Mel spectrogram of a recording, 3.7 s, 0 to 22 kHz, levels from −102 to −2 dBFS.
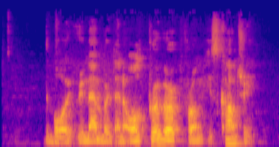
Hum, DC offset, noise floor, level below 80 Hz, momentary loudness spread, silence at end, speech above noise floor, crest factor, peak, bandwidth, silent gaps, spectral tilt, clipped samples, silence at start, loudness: none; under 0.1%; -61 dBFS; -62 dBFS; 11 LU; 0.35 s; 41 dB; 20 dB; -2 dBFS; 14 kHz; none; -6 dB/octave; under 0.1%; 0.6 s; -21 LUFS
